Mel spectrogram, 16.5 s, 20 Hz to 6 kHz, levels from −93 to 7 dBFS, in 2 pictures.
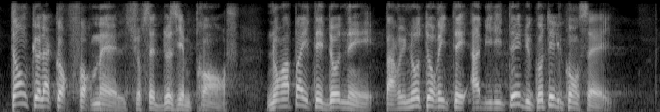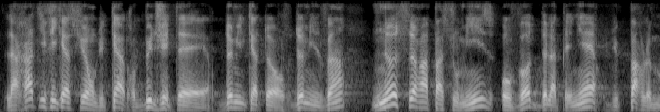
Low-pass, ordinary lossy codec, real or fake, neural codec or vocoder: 5.4 kHz; none; fake; codec, 16 kHz, 6 kbps, DAC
